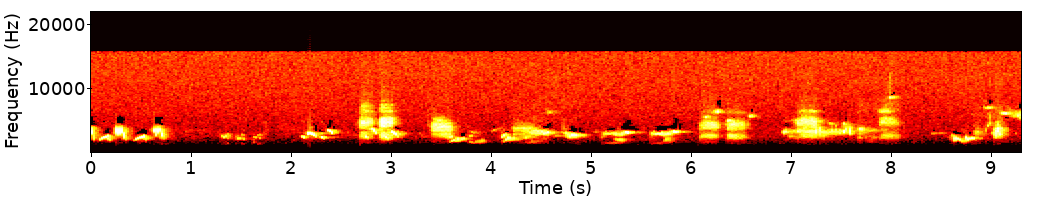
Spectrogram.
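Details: Brown thrasher (Toxostoma rufum) in full song, a long sequence of varied phrases shifting between low slurs, high buzzy doublets and quick twitters, with brief gaps between them.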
